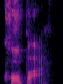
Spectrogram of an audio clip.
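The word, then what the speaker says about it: konpa: So it's K-O-N-P-A because of the vowel sound of the O-N, on, uh-huh. – has the compa.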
